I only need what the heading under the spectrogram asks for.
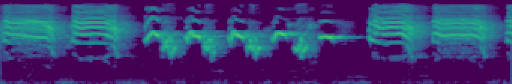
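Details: Oriental magpie-robin song used to excite other magpie-robins: buzzy harmonic rasps open and close a quick series of clear whistled notes, about three per second.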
